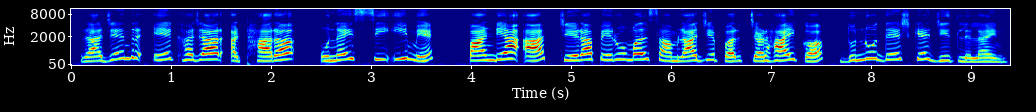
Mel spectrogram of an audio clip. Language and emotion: Maithili, neutral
